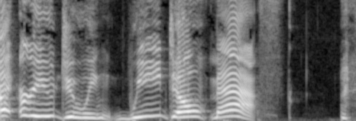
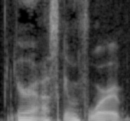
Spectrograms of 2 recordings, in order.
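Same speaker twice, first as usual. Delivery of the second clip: low mock threat; 14 semitones lower, 18 dB quieter than usual.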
